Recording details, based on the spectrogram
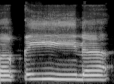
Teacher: یا ساکنہ ما قبل مکسور، یا مدہ ہے، 1-2 سیکنڈ آپ اسے کھینچ کر پڑھیں گے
